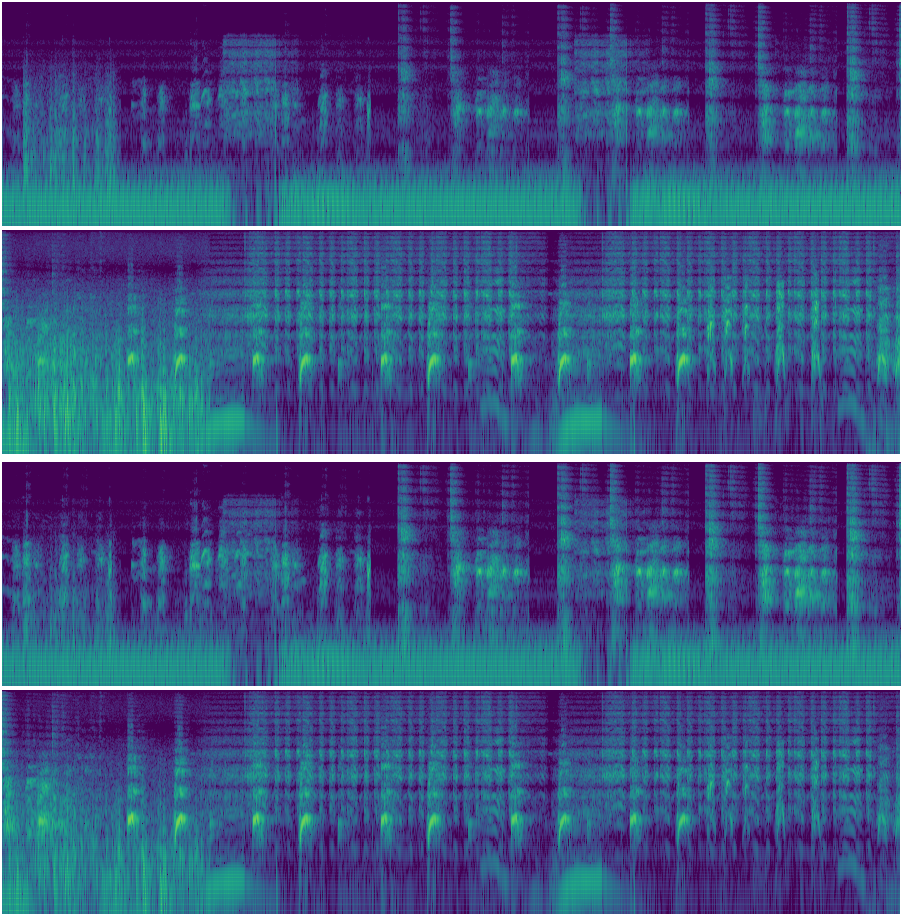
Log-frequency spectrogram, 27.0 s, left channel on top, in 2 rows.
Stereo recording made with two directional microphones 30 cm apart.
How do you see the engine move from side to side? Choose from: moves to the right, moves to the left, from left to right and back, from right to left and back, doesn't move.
doesn't move.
